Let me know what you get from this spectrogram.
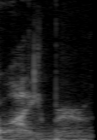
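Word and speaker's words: Kuiper: beyond neptune is the cooper belt cooper rhymes with viper okay so it's wiper belt quite prized with viper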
